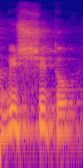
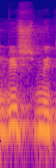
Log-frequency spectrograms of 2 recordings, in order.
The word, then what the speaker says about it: বিস্মিত: না আচ্ছা এরকটা আছে বিশিত এটা আমরা অনেকে বলি বিস্মিত না এটা হবে বিশ্িত উচ্চারণ যখন পড়াবো তখন আপনাদের এগ খুব সুন্দর কাভার হয়ে যাবে এটা প্রনান্সিয়েশন হবে হচ্ছে বিশিত হ্যা বিশিত আচ্ছা এছাড়া আরো একটা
